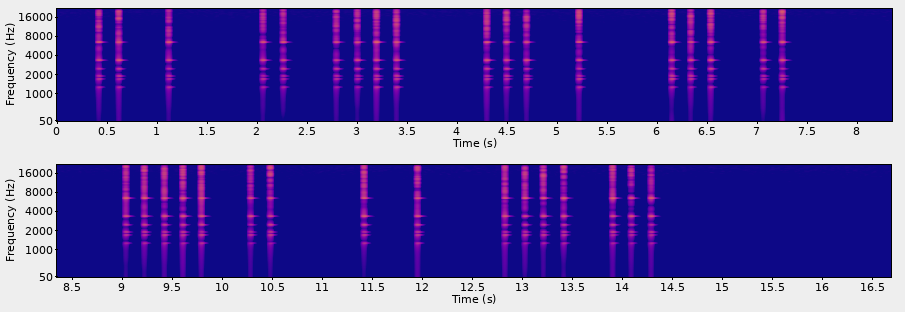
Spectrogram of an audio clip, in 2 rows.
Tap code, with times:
0.4-7.3 FILM
9.0-14.3 WAS

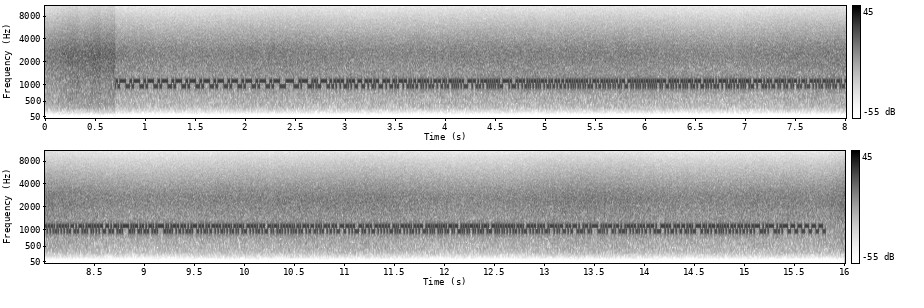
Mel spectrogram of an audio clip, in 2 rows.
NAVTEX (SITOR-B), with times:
2.8-3.6 ZCZC
3.5-4.5 BL74
4.5-5.7 FIRING
5.6-7.0 EXERCISE
6.9-7.6 12
7.4-8.3 1100
8.1-9.0 UTC
8.8-9.9 WITHIN
9.8-10.5 10
10.4-11.1 NM
10.9-11.5 OF
11.3-12.7 30-11S
12.6-14.4 085-25W.
14.4-15.4 NNNN

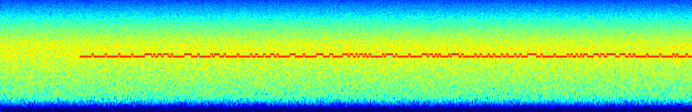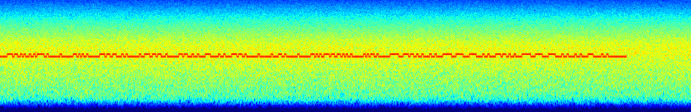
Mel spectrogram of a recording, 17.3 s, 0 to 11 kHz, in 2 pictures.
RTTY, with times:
2.3-4.3 OZ7MOV
4.4-4.9 DE
5.4-7.4 XE5FB
7.6-8.6 TNX
8.9-9.7 FER
10.1-11.4 CALL.
11.7-12.7 UR
12.9-13.7 RST
13.9-14.7 599
15.0-16.2 599.

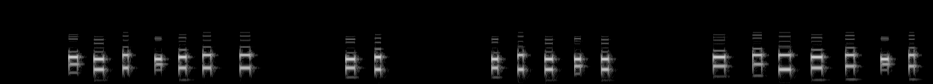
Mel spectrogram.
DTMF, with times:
0.7-2.5 016*566
3.5-3.8 42
4.9-6.1 43171
7.1-9.1 8#359*9

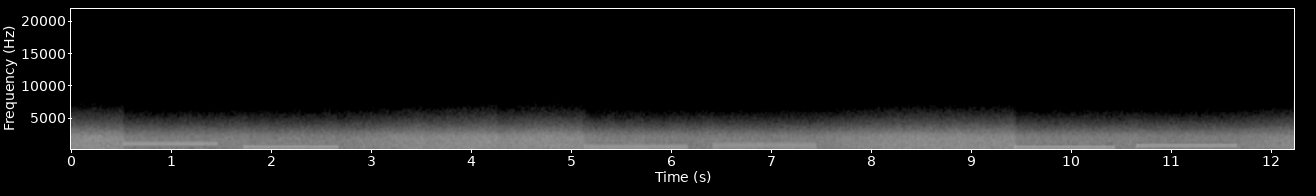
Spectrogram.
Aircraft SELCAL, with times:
0.5-2.7 LQ-DH
5.1-7.4 DJ-FM
9.4-11.7 EF-GL

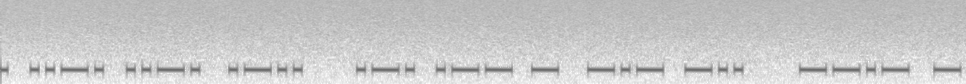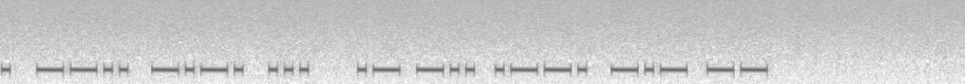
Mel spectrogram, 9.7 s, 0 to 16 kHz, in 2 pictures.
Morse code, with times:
0.0-1.5 …
1.8-3.7 RWTKD
4.0-6.4 QNZCS
6.6-8.7 ADPKM

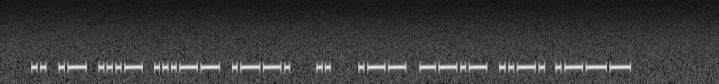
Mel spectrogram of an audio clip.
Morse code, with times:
0.3-2.9 IAV3P
3.2-3.3 I
3.6-6.3 WQFJ

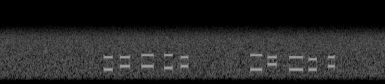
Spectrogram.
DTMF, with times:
1.0-1.9 28968
2.5-3.3 30218

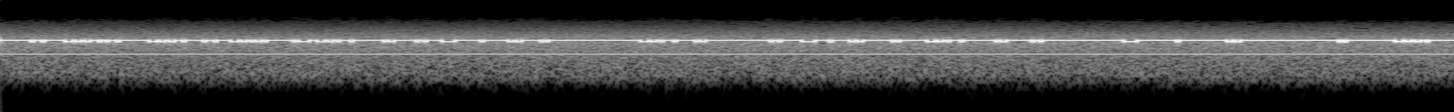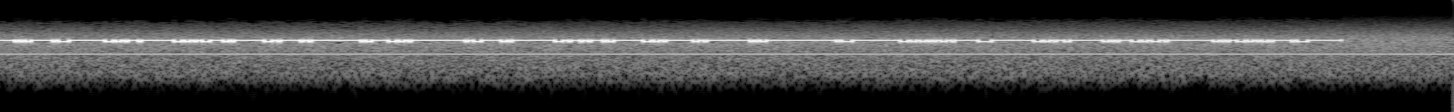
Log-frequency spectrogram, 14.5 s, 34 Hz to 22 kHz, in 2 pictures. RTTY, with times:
0.0-0.3 …
0.4-0.6 CQ
0.8-1.1 CQ
1.3-1.6 DE
1.7-2.8 KB5LX
3.3-4.6 KB5LX
4.7-6.8 KB5LX
7.1-7.6 PSE
7.9-8.0 K
8.2-9.2 AGN?
9.3-10.4 AGN?
10.6-11.6 PSE
11.9-12.3 RPT
12.5-12.9 UR
13.0-13.4 NR
13.6-13.8 DE

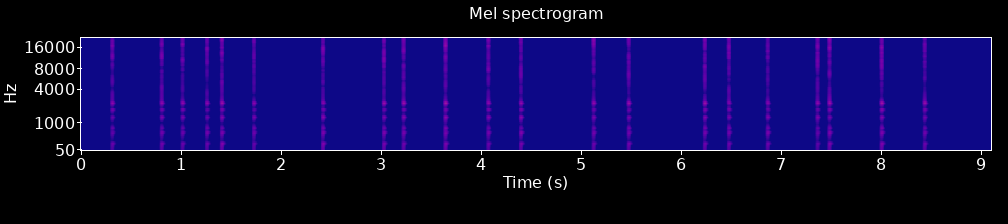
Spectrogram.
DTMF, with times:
none

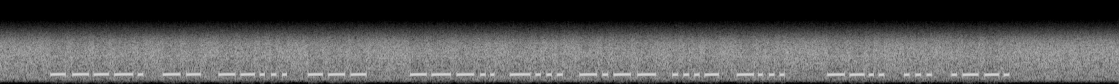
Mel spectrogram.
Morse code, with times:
0.5-3.7 9M7O
4.1-7.8 8BYVB
8.3-10.1 ZSP

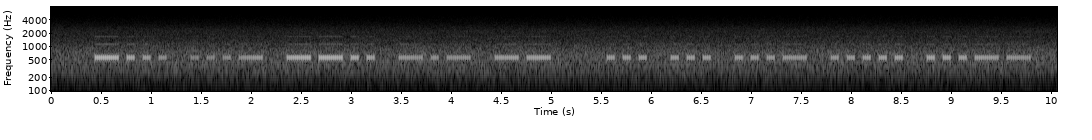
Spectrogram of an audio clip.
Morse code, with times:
0.4-5.0 BVZKM
5.6-9.8 SSV53

